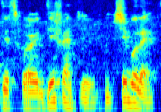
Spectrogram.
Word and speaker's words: shibboleth: Shibboleth. Some said shibboleth, the other ones say siboleth. It's s versus a sh.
